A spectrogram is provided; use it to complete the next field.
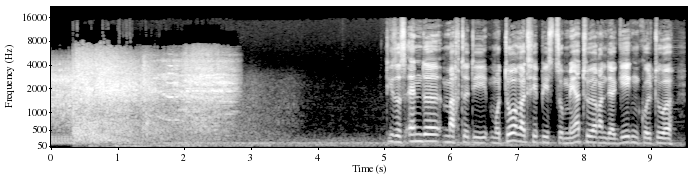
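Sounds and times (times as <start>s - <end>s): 
gunshots from film scene: 0.2s - 3.8s
speech: 5.1s - 9.5s.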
